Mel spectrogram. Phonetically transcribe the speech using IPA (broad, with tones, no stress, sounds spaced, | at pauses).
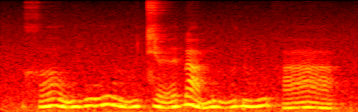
x ʌː˩˧˩ w i˧˩˧ w u˨˥ w ɯː˧˩˧ t͡ɕ ɛː˧˩˧ ɗ a˥˩ m ɯː˧˩˧ ɗ ɯː˨˥ ŋ h aː˩˧˩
